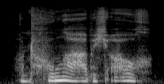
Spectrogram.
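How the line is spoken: Sigh. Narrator (German): seufzte Fjolla

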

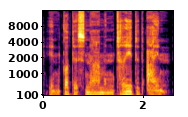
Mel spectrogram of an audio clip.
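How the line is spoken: Grumpy growl. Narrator (German): der Mönch missmutig … knurrte

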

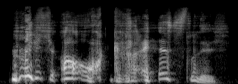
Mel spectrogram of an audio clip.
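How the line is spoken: Giggling. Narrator (German): Annabel kicherte wieder

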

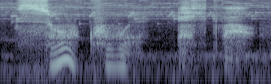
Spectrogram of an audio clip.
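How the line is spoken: Repeated murmuring. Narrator (German): murmelte er immer wieder

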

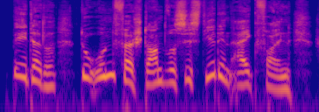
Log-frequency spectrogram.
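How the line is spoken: Stammering. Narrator (German): stammelte Lisbeth

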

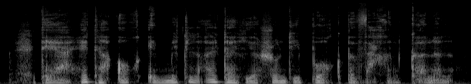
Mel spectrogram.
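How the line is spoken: Sly whisper. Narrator (German): flüsterte Bruckner seinen Freunden verschmitzt zu

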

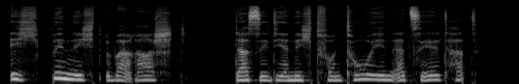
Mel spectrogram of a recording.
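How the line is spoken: Quiet. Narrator (German): sagte sie leise

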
